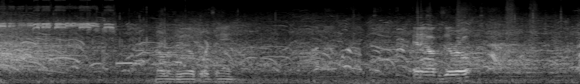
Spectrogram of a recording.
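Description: Young men shout and cheer excitedly outdoors.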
